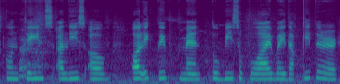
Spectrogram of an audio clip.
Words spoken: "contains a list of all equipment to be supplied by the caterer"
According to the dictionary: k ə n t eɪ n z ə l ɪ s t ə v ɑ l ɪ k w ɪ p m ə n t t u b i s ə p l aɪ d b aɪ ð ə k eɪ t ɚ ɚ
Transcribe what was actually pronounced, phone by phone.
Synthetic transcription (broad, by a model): k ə n t eɪ n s ə l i s ə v ɑ l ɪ k w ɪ p m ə n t t u b i s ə p l aɪ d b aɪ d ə k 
